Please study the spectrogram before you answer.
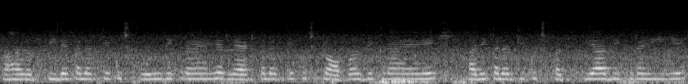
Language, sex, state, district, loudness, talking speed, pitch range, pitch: Hindi, female, Chhattisgarh, Balrampur, -17 LUFS, 225 wpm, 240-260 Hz, 255 Hz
